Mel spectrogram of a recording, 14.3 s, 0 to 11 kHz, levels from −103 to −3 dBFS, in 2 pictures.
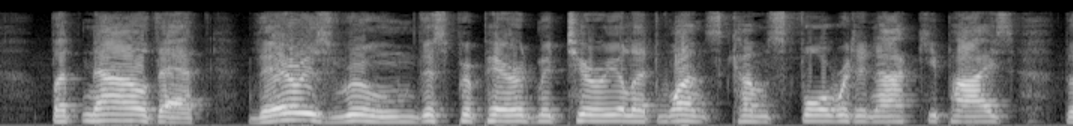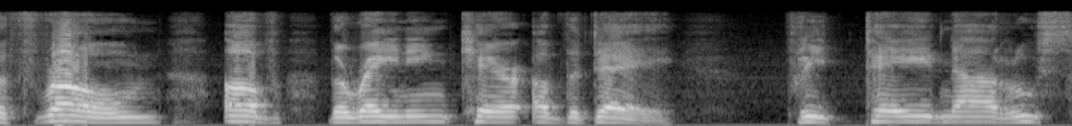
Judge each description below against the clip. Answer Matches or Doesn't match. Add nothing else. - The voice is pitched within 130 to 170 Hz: Matches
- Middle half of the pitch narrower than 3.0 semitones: Matches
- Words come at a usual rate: Doesn't match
